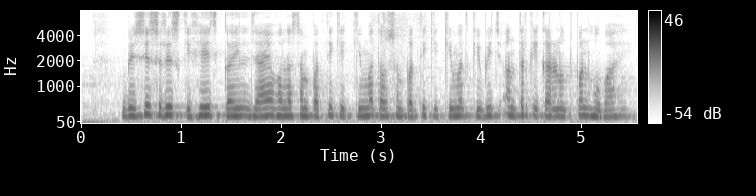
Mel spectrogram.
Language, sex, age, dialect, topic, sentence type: Magahi, female, 36-40, Southern, banking, statement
